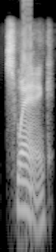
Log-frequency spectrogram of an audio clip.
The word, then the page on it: swank: American English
